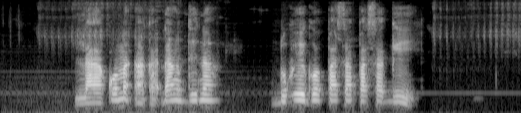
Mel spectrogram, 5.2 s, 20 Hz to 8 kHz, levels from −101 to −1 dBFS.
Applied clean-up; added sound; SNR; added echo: neural separator model SepFormer DNS4.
